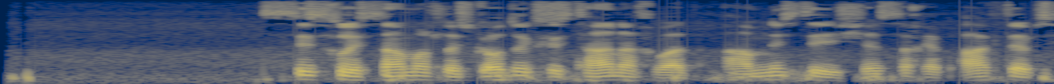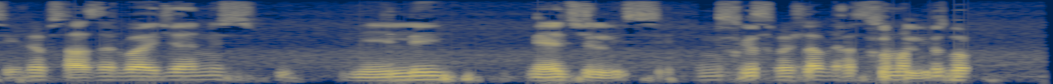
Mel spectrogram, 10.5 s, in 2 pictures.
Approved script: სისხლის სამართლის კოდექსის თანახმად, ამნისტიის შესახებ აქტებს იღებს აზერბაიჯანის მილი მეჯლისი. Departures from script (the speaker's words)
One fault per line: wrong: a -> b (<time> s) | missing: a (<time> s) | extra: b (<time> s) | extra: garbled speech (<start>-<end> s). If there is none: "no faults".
extra: garbled speech (8.8-10.1 s)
